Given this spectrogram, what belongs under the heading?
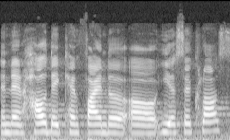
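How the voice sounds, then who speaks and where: With a Korean accent, a woman talks at a moderate pace and medium pitch, and the room echo is audible. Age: 30s. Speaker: refugee activist. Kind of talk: lecture with Q&A. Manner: halting.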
